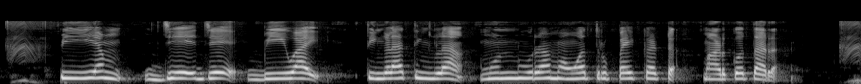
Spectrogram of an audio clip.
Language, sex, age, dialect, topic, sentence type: Kannada, female, 18-24, Northeastern, banking, statement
